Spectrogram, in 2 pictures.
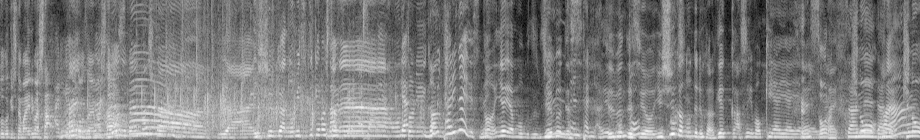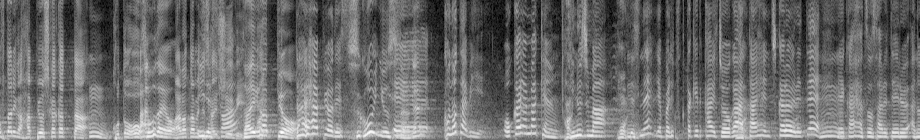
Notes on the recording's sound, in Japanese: ホッピー発売70周年記念パーティ 帝国ホテル公開収録。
